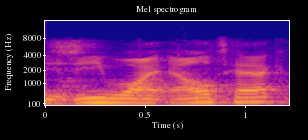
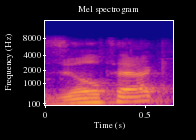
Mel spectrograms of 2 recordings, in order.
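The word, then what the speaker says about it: Zyltech: I'm trying very hard not to say ZYL Tech, but it's Zil Tech.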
